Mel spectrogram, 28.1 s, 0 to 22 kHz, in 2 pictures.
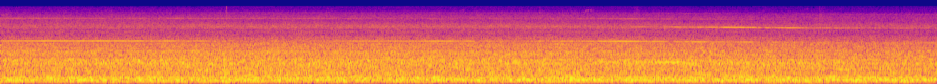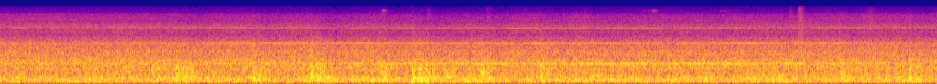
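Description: Running sound of a JR Central 373 series electric multiple unit, heard from inside the train: steady rushing running noise with faint steady whines over it. A short cluster of louder knocks comes a little past halfway.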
